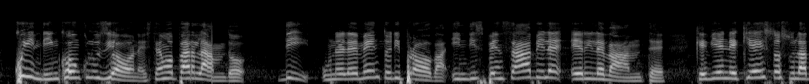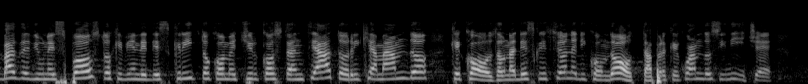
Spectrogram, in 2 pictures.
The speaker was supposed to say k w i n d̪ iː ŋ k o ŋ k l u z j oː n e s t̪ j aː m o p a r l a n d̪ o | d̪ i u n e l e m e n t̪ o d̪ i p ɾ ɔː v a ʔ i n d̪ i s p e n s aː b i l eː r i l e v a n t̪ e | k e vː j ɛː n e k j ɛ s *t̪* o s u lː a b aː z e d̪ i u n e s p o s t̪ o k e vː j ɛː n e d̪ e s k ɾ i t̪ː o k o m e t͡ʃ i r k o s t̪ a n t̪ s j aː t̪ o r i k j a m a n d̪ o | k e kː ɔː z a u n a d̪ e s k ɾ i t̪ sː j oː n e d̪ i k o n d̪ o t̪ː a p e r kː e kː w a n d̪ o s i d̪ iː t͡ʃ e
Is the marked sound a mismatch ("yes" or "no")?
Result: no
